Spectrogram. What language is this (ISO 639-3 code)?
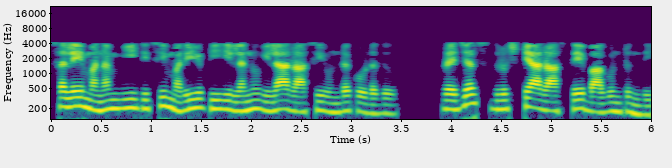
tel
